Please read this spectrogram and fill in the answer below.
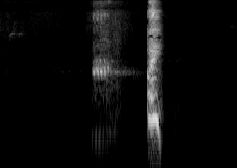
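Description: A single short animal call about a second in, ending in a brief high steady note, followed at once by a woman's louder startled cry of "Ay!".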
